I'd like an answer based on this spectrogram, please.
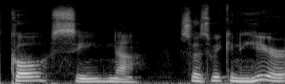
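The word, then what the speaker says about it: cocina: word kit for example Kasa which means House in Spanish is pron anounced ASA clo which means clear in Spanish is pronounced as clo and Kina which means kitchen in Spanish is pronounced as coina so as we can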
